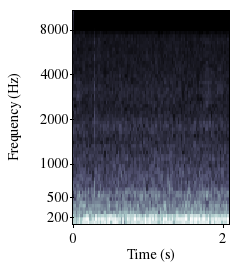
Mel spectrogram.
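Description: Steady low hum of the recording's background noise, with no other event standing out.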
